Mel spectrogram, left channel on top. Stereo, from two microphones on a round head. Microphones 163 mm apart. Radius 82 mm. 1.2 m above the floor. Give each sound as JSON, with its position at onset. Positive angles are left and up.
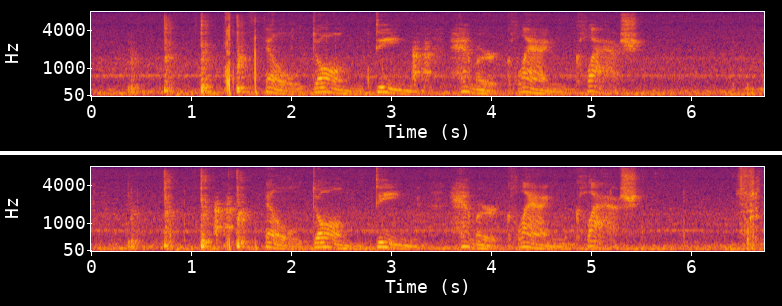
{"t": 0.4, "sound": "running footsteps", "side_deg": -25, "distance_m": 1.7}
{"t": 1.8, "sound": "a man speaking", "side_deg": -5, "distance_m": 0.8}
